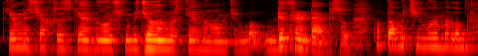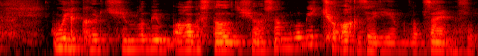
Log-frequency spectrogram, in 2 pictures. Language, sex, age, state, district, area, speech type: Kashmiri, male, 30-45, Jammu and Kashmir, Srinagar, urban, spontaneous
